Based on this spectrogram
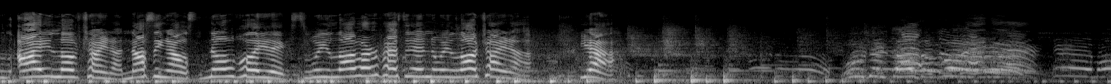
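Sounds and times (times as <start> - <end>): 
speech: 0.4 - 6.8
protest crowd of Tibetan descent shouting in loud rhythmic unison: 7.5 - 11.1.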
